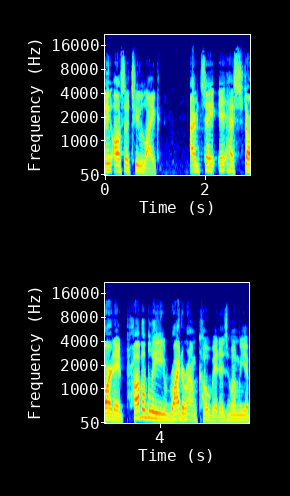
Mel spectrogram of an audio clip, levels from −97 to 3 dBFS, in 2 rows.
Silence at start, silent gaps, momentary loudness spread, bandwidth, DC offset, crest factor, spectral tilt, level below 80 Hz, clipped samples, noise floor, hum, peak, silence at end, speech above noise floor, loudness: 0 s; none; 10 LU; 15 kHz; under 0.1%; 20 dB; -4 dB/octave; -70 dBFS; under 0.1%; -73 dBFS; none; -6 dBFS; 0 s; 48 dB; -24 LUFS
